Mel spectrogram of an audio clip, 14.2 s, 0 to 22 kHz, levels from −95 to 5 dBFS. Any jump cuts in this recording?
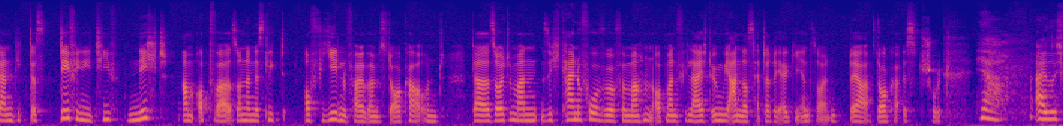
no; 0 cuts

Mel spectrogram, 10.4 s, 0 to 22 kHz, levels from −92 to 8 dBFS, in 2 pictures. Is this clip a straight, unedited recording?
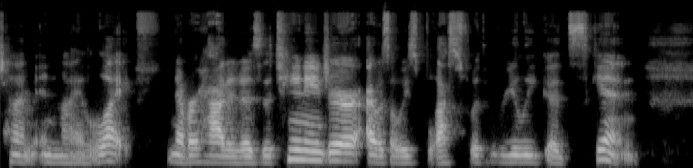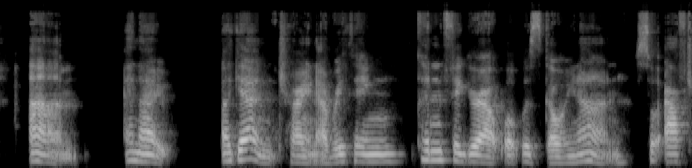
no; 2 cuts; at 5.3 s, 8.3 s

